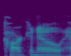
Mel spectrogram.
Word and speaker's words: Carcano: And you could actually look down and see where he allegedly aimed the Mannlicher Carcano, or Carcano as it is more properly pronounced,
